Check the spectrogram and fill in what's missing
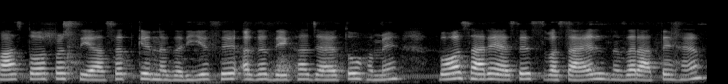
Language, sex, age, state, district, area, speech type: Urdu, female, 18-30, Uttar Pradesh, Lucknow, urban, spontaneous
